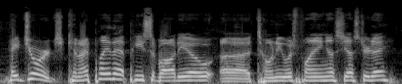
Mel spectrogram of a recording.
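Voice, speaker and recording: A man's voice: high voice, lively intonation, normal speed, smooth. A man hosting a radio show in casual banter, teasing and laughing often. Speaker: radio host.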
